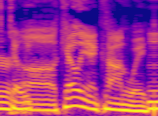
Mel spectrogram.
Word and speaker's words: Kellyanne Conway: Kathy Ann Conway, I think I got it correctly, Trump's old campaign manager, Kellyanne Conway, got in contact with him.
